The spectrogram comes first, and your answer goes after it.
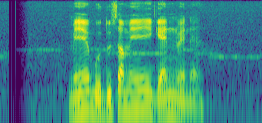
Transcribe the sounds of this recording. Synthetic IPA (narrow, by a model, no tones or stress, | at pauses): mejəbud̪usaməjeɡænʋenə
